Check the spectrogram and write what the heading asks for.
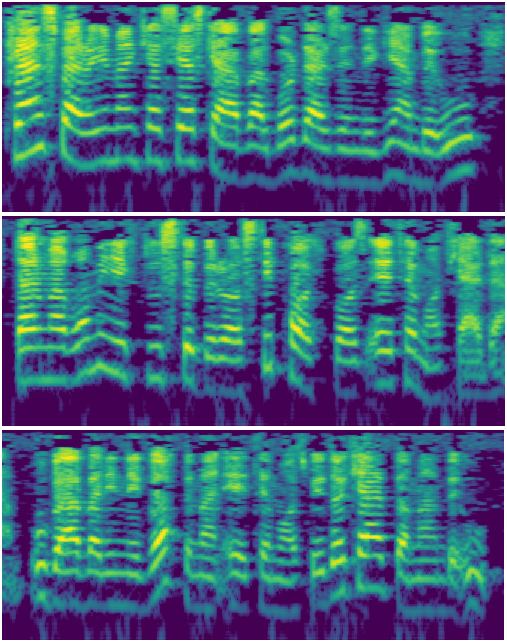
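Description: A woman's voice: lowish voice, lively intonation, hardly any pauses, dark tone, highs cut off. A woman voicing a proud, imperious young woman who speaks in a haughty, commanding way. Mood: sharp.

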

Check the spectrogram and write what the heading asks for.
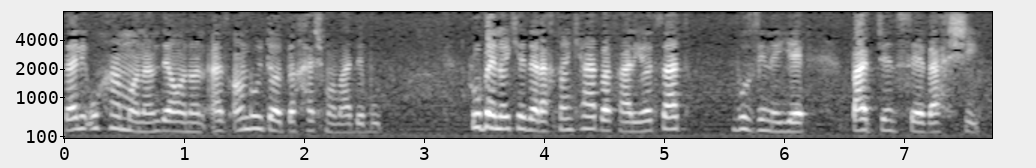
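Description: A woman narrating an audiobook in a steady, measured reading with a few self-corrections. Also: a little high. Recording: muffled with faint hiss.

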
